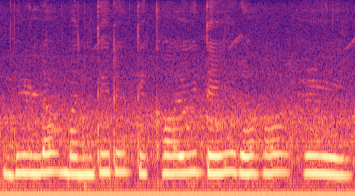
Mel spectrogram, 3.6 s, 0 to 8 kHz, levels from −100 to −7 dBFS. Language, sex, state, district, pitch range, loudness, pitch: Hindi, female, Rajasthan, Jaipur, 235-250 Hz, -14 LUFS, 240 Hz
